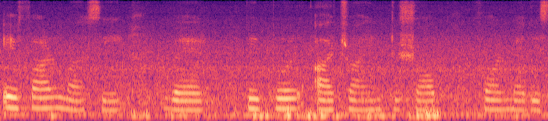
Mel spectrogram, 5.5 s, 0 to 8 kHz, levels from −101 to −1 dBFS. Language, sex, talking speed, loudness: English, female, 120 wpm, -18 LUFS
